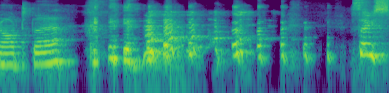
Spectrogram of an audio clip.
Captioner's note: soft laughing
